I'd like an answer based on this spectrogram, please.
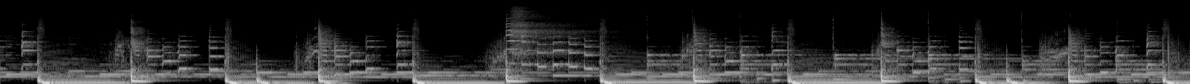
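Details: Electronic music with deep synthesizer bass hits and chiming melodic notes pulses in a regular beat, with no animal sound present.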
